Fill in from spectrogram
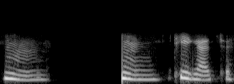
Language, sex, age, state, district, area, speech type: Bengali, female, 18-30, West Bengal, Bankura, rural, conversation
